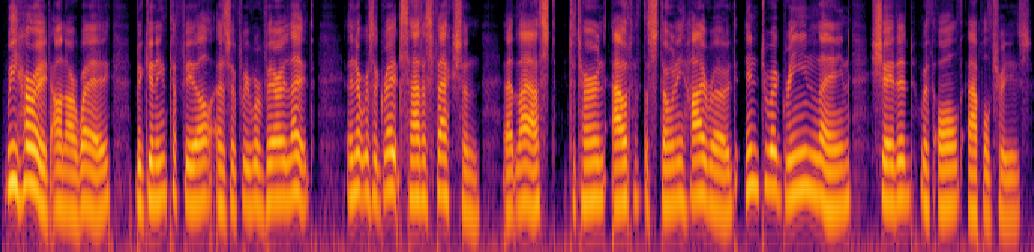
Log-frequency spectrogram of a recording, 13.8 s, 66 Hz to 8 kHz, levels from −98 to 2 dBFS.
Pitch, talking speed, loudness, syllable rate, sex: 175 Hz, 165 wpm, -18 LUFS, 4.3 syllables/s, male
